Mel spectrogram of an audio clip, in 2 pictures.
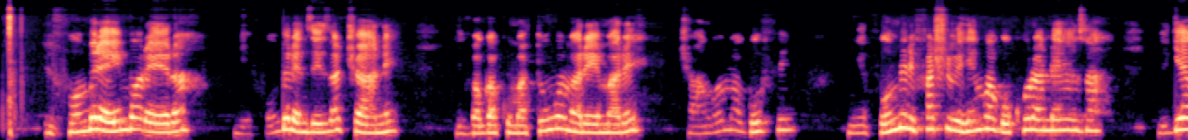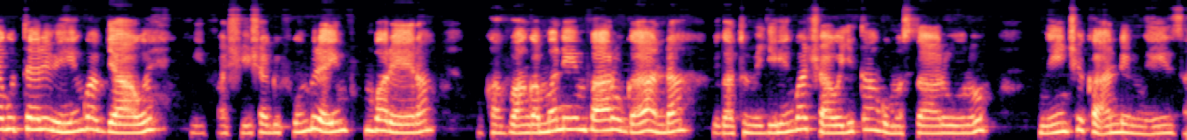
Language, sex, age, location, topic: Kinyarwanda, female, 25-35, Musanze, agriculture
